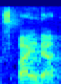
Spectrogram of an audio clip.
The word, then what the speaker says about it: SPDR: スパイダーと読むん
